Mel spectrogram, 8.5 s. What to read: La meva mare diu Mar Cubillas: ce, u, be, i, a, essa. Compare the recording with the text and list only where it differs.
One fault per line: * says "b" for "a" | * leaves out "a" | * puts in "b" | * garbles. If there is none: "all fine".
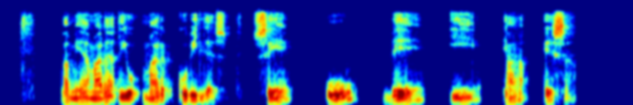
all fine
